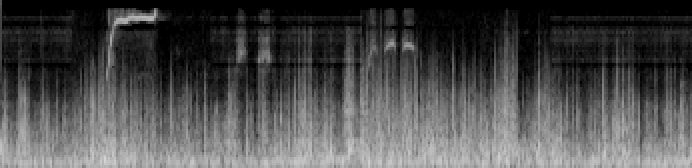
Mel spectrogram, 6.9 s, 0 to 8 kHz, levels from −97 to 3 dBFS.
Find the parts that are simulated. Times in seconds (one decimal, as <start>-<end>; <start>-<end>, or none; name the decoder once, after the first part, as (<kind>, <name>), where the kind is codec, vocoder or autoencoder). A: 0.0-0.7 (codec, SNAC); 2.1-3.6; 5.5-6.9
